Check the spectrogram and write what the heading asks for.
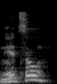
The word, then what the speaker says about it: Nietzel: Evan and Carly Nitell. Uh, and I think I'm pronouncing that correct. Nitell.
